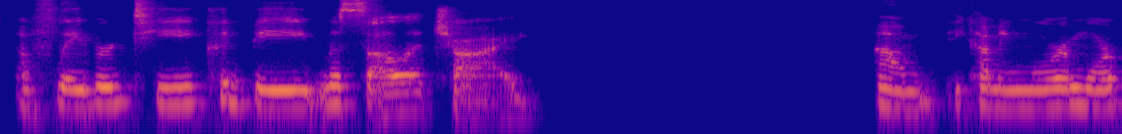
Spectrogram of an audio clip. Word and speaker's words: masala chai: wanting a TT but the correct way to say this is masalachai there's also subgroups of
